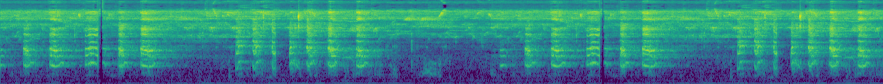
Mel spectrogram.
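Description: Blue macaw giving harsh, raucous squawks in quick stuttering bursts, with a short pause between phrases and a faint background hiss.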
